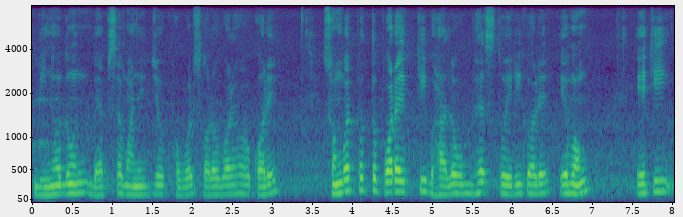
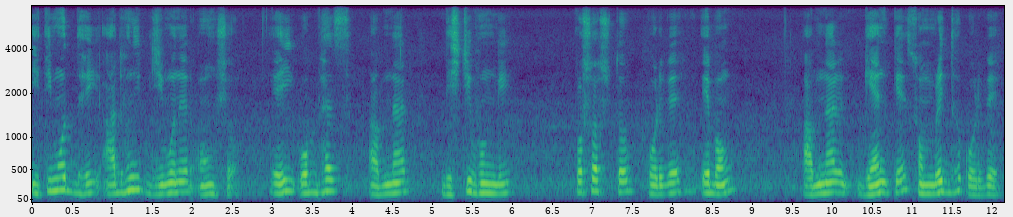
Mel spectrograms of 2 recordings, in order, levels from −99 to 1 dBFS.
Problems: none marked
